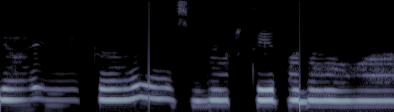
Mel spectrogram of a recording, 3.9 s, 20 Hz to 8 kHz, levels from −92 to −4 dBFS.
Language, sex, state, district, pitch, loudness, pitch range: Hindi, female, Bihar, Purnia, 245 Hz, -44 LUFS, 235-250 Hz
